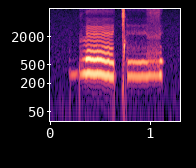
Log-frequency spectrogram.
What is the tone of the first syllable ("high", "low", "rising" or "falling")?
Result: falling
